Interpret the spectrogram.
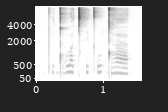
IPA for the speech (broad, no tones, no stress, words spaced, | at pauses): pʼɘɡ͡ǃo̤lˠɘ ǀʰekʼo ɡ͡ǃa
